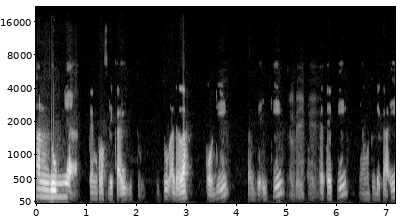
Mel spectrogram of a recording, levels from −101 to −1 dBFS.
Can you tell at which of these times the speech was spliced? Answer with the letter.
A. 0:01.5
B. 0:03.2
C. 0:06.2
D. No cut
B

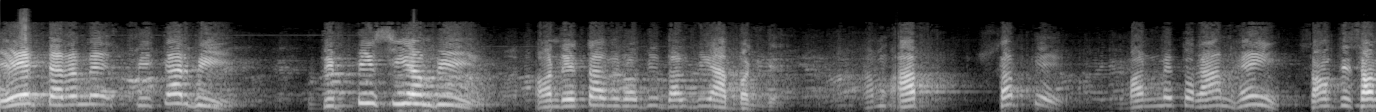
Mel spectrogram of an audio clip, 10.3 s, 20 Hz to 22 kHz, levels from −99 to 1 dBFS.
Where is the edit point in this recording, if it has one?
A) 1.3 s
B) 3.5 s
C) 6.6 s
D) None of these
C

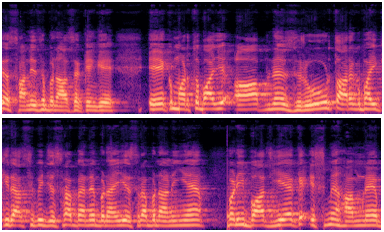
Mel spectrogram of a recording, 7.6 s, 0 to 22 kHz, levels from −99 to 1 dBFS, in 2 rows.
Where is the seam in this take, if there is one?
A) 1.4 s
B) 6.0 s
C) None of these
B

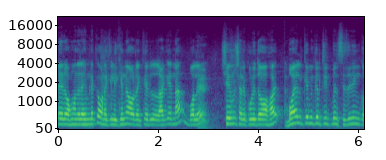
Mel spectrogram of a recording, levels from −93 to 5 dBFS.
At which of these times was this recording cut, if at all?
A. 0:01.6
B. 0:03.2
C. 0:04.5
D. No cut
C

